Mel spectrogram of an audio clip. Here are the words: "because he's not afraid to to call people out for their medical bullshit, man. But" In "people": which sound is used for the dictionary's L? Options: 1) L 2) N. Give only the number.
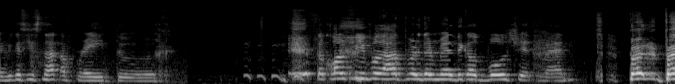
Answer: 1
